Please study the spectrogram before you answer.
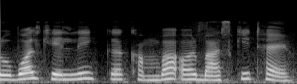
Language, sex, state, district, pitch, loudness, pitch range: Hindi, female, Haryana, Jhajjar, 235 Hz, -16 LUFS, 215-255 Hz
